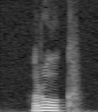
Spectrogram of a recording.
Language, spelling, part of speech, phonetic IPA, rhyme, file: Russian, рог, noun, [rok], -ok, Ru-рог.ogg
- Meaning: 1. horn 2. antler 3. bugle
